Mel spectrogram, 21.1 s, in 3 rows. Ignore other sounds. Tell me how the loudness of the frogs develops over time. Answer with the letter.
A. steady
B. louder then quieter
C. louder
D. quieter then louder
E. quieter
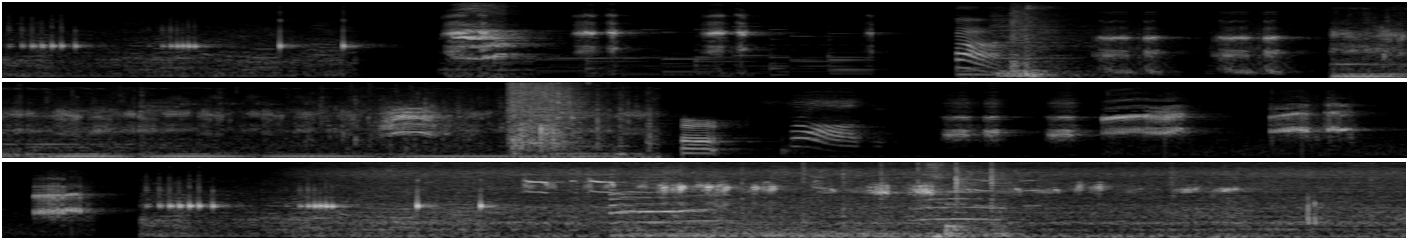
C.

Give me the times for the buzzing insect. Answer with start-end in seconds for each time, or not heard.
15.4-21.0.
